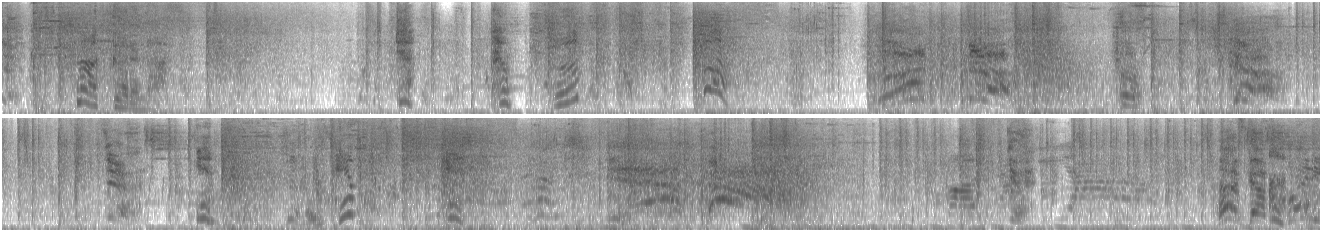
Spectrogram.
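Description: Rapid bursts of video game gunfire crackle and smash across a busy action scene, repeated volleys with whooshes and impacts layered under frequent character voices.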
